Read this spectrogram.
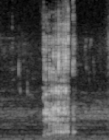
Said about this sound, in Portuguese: Vontade de arrotar.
